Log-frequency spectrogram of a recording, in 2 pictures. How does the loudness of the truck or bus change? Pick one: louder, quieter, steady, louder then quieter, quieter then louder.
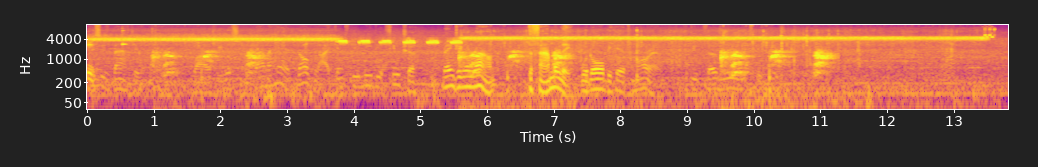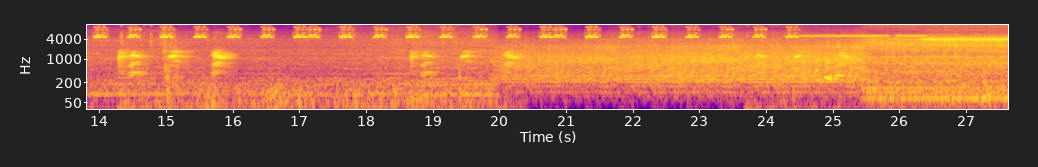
louder.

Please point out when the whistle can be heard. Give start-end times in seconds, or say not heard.
not heard.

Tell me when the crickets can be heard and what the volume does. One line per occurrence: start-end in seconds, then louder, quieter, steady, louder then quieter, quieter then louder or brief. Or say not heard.
0.0-27.5 steady.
